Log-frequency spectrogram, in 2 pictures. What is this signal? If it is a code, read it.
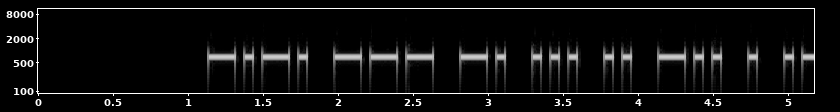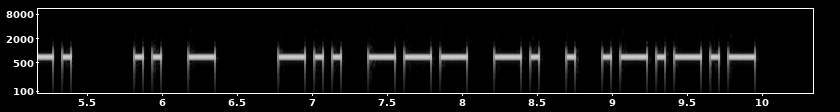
Morse code, heard as a keyed tone, about 20 wpm, 700 Hz. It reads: CONSIDER IT DONE.
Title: Sentences from Top 1000 Words - Review Part 4 - 20wpm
